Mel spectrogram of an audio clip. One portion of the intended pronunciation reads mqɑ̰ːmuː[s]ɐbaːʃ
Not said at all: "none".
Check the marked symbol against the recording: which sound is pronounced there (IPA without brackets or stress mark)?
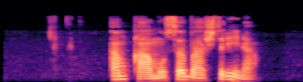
s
